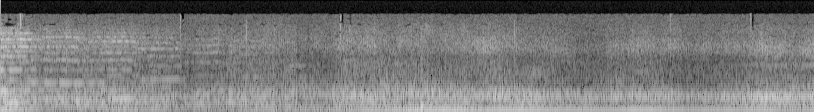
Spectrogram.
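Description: A steady, droning propeller engine roars continuously, its pitch wavering slightly as Shanghai Lil stunts her plane to escape a pursuing aircraft, with a constant low hum throughout.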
